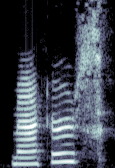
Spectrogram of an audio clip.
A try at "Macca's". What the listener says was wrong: No. It's Macca's. There's no R.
